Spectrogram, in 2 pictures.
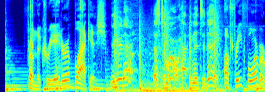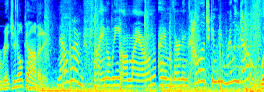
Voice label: TV Show Promo Comedy

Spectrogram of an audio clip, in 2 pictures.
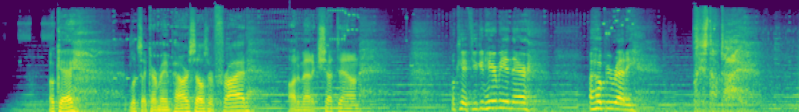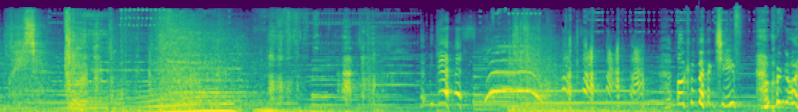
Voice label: Drama Hero with Nerves

